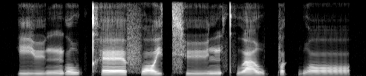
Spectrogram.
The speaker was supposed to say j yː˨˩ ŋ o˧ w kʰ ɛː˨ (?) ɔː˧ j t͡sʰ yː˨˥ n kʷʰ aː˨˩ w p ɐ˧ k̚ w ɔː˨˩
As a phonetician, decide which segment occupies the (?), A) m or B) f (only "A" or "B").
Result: B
